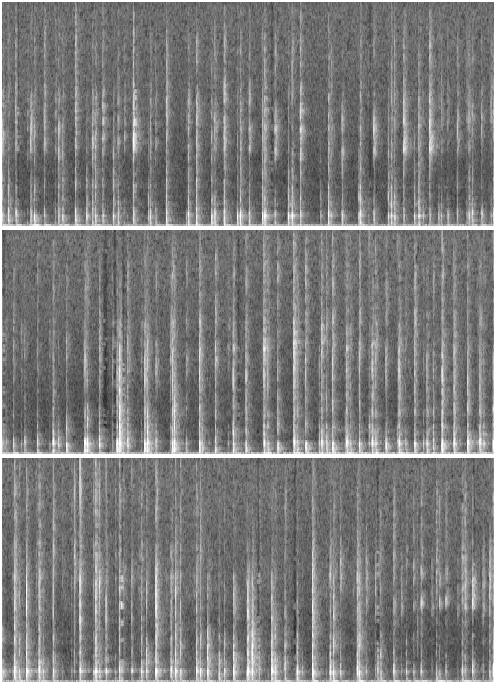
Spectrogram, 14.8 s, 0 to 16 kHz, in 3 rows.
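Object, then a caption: Plastic video game case. Fingertips tap rapidly and continuously on a plastic Yu-Gi-Oh! Duelist of the Roses video game case for about fifteen seconds. Each tap is a short, dry click with a hollow tone around 800 Hz that dies away almost at once. A steady low hum runs underneath.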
